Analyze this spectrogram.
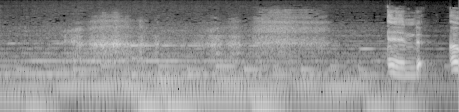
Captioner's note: breathing shakily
